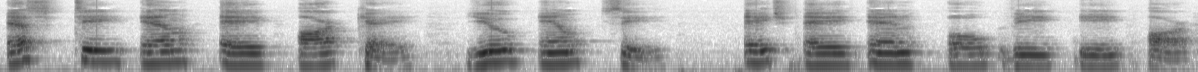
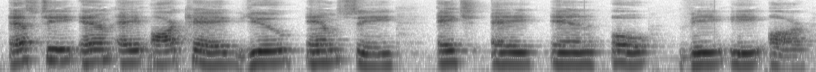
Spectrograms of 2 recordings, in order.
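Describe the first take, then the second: First: It is spelled out more slowly. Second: It is spelled out at a normal pace.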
